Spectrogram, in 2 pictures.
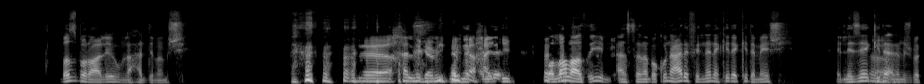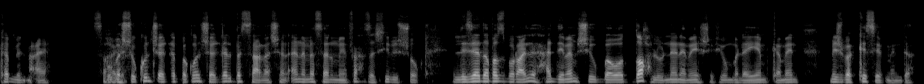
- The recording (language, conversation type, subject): Arabic, podcast, إيه الطريقة اللي بتستخدمها عشان تبني روح الفريق؟
- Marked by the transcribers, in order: tapping; giggle; laughing while speaking: "جميل. أحييك"; laugh; "ينفعش" said as "ينفحس"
